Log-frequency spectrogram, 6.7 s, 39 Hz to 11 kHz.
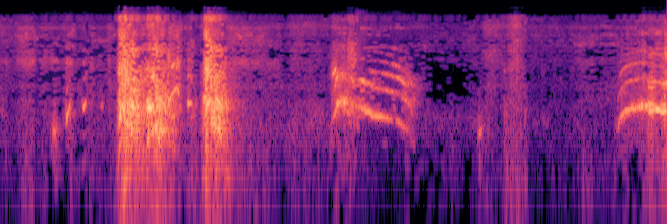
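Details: Daisy, a five-year-old pet Basset Hound, battling a stuffed toy puppy on September 23, 2007: two sharp, loud barks, then a drawn-out arching yelp, a couple of faint clicks, and another rising-falling yelp at the end.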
